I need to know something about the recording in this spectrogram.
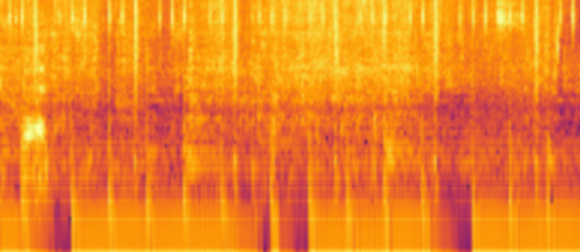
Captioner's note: water splashing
